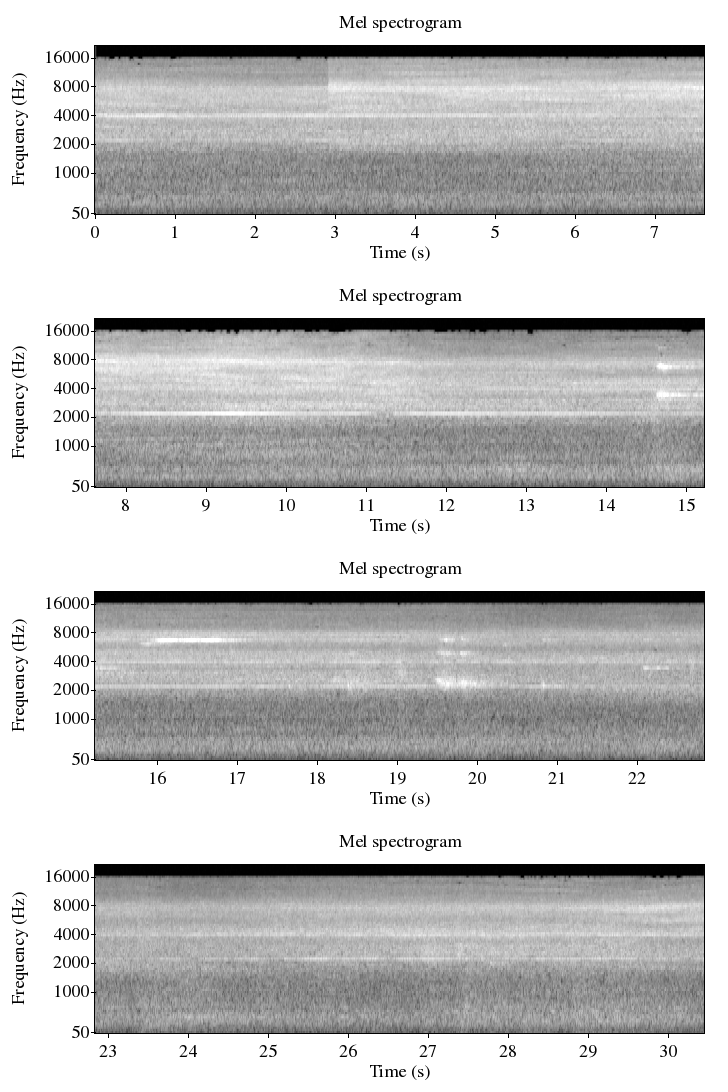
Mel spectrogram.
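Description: A PVC braided hose extrusion line and its braiding machine running: steady machine noise with two thin, high, steady whines. A few short, sharp higher sounds come around the middle.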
